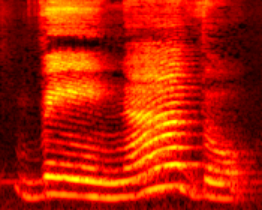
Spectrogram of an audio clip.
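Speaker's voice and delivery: Venado said very slowly, syllables drawn out; slow model word. Shown as a demonstration. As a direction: stretch Venado out so children hear the syllables. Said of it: "Qué sílaba de la V".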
